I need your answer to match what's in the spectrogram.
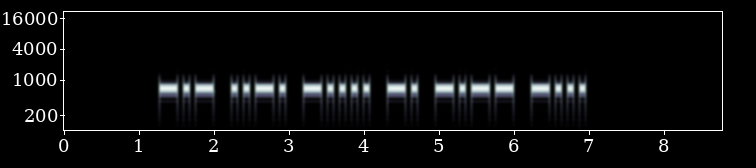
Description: Morse code, heard as a keyed tone, about 15 wpm, 700 Hz. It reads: KF6NYB
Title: USA Call Signs - 6 Characters - Repeated 3x - 15wpm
